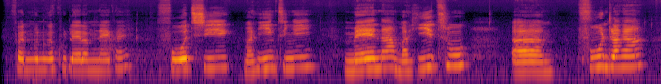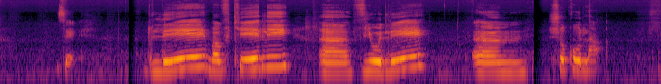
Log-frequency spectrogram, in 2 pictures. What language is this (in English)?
Tsimihety Malagasy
